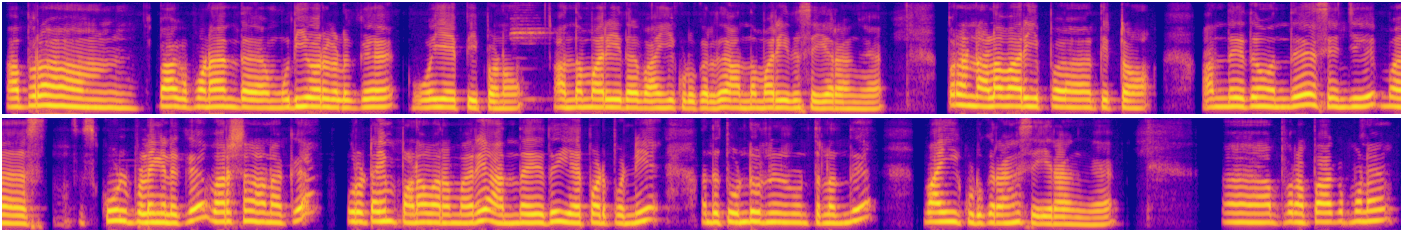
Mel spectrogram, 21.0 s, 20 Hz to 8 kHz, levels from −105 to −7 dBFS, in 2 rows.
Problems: none marked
